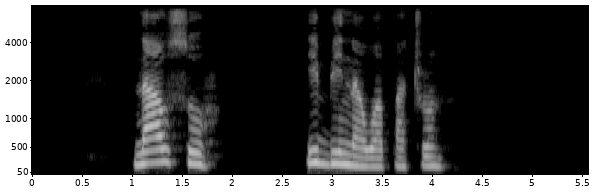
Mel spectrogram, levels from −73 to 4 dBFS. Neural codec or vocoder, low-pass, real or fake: none; 7.2 kHz; real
